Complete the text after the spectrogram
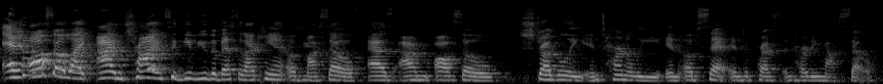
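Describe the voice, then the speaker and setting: A woman's voice: medium pitch, normal speed, few pauses, a bit bright. A woman host and mother talking in a heartfelt, emotional way, often laughing. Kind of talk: emotional casual talk. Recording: echoey room, faint noise.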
